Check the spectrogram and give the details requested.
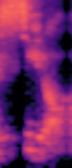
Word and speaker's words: acetyl: organic chemistry i mean technically with english rules it should be acetyl because acetyl is weird because you have accent on the y which is why right at the end of the word but i mean that i i also have heard it both ways okay um but you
